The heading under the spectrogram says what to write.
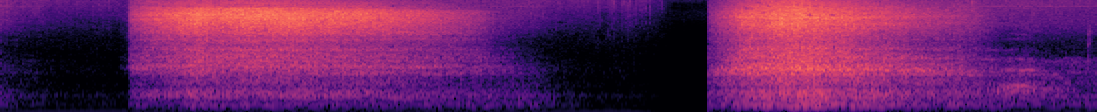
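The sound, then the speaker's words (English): A deep breath drawn in slowly, a brief pause, then a long airy exhale, both broad and hissing with no voice. “The good goes in, the bad comes out.”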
